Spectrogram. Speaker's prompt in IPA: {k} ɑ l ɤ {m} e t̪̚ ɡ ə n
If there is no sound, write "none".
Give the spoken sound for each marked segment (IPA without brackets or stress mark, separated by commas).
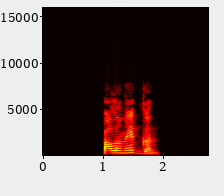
p, n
